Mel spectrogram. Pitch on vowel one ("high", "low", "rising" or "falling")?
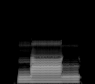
high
